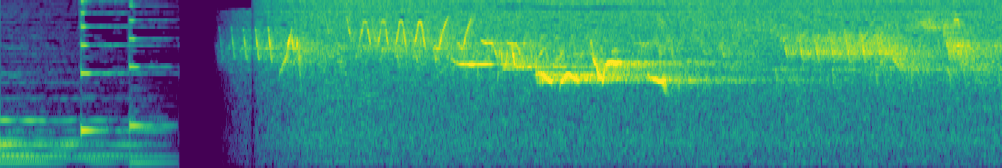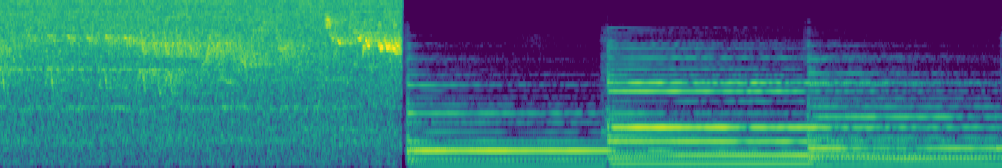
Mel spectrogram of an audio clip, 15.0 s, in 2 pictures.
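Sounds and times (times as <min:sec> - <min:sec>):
songbirds singing: 0:01.6 - 0:10.6
steady outdoor hiss: 0:01.6 - 0:10.6.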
